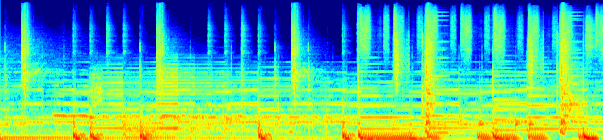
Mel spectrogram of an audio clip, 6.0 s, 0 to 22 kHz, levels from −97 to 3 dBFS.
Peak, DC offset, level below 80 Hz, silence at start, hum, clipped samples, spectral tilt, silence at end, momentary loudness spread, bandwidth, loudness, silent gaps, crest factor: -2 dBFS; under 0.1%; -22 dBFS; 0 s; none; under 0.1%; -5 dB/octave; 0 s; 7 LU; 19.5 kHz; -19 LUFS; none; 16 dB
